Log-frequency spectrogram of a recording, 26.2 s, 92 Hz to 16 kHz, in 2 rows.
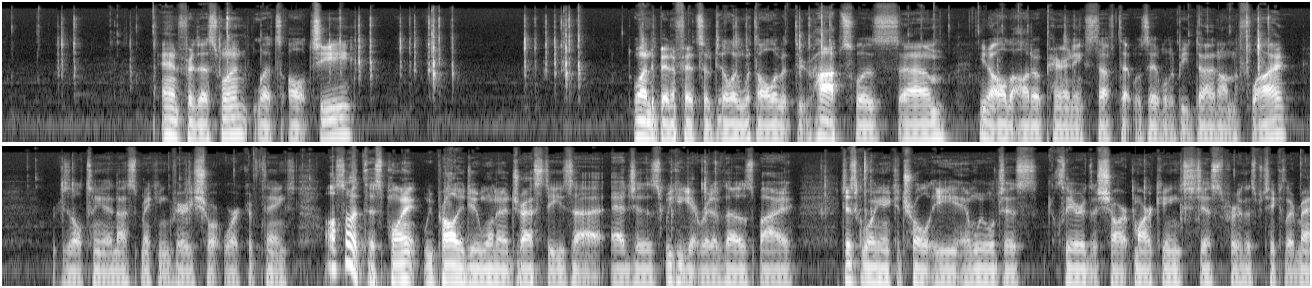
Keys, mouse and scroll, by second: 0.1 middle click, 0.5 scroll down 1, 0.6 alt+a, 1.0 click, 1.3 middle click, 1.5 scroll down 1, 2.0 alt+g, 2.7-3.0 scroll up 1, 3.1-8.1 typing, 4.3 KP_Enter, 5.6 KP_Enter, 6.9 click, 7.8 click, 8.9 click, 9.2 KP_Decimal, 9.5 middle click, 10.0 shift+middle click, 10.6 s, 11.7 click, 12.0 middle click, 12.4 middle click, 12.4 g, 13.2 click, 13.5 s, 14.7 click, 14.9 alt+a, 15.1 scroll down 1, 15.3 middle click, 15.6-16.0 scroll up 1, 16.0 click, 17.1 scroll up 1, 19.0 scroll up 1, 19.5 scroll down 1, 19.6 Tab, 20.0 a, 21.5 ctrl+e, 23.6 click, 24.9 alt+a, 25.1 scroll down 1, 25.3 middle click, 25.4 middle click.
